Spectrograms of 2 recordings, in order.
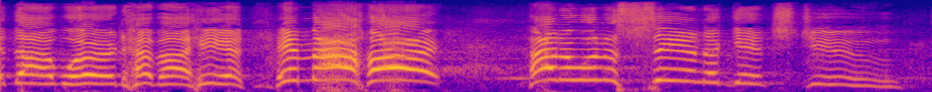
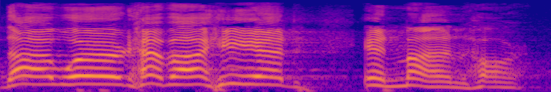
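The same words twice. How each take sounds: First: Loud, high, ringing declaration of the verse; shouted scripture. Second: Said in the usual way. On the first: Acted. Preacher crying the verse to the congregation, loud and high. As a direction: cry the verse out at the peak.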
